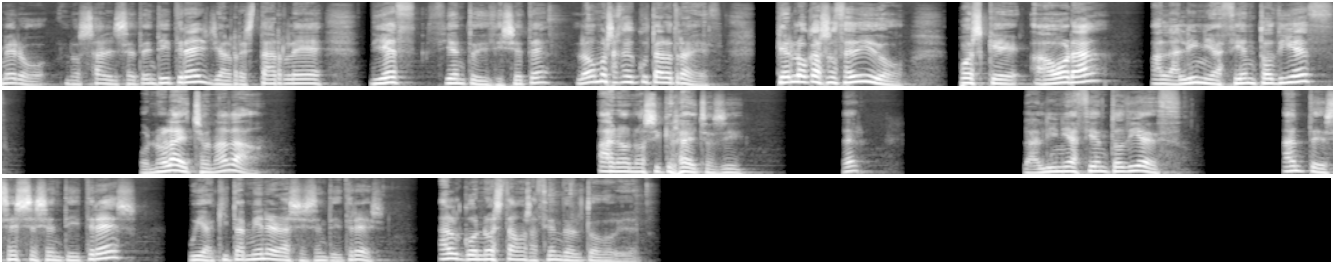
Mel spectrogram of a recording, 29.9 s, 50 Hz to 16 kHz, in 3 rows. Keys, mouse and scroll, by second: 4.3 ctrl+p, 5.0 Return, 24.2 ctrl+p, 24.7 Return, 29.7 ctrl+p.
